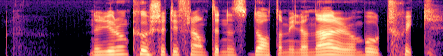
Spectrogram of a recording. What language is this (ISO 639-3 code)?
swe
